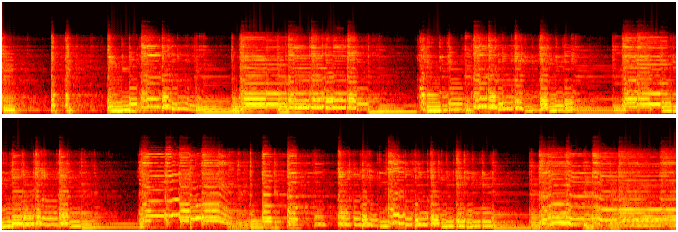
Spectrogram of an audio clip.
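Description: Distorted electric guitar plays a blues rock cover song with bending, sustained notes and expressive phrases over a steady bass line, loud and continuous with brief pauses between phrases, and no singing or talking.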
